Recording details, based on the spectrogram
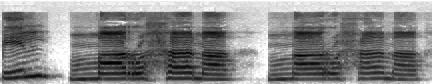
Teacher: हा को आपने पतला ही पढ़ना है, क्योंकि ये मोटे उसमें तो है नहीं हरूफ में, तो उसको मोटा करने की खुद से भी कोशिश नहीं करनी, बाज़ हम हलक से निकालने की कोशिश में इन हरूफ को मोटा कर देते हैं, ठीक है।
